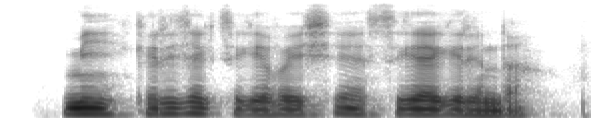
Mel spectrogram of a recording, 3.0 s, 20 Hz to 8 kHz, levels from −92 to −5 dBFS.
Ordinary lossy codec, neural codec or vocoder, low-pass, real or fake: none; none; 7.2 kHz; real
